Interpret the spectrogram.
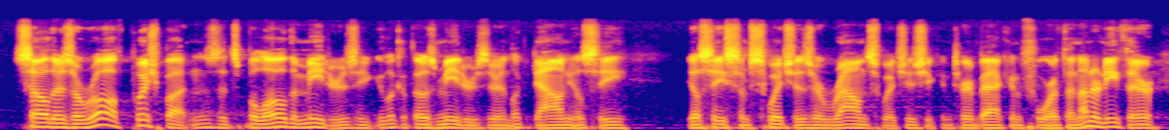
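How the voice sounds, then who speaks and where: A man giving an informal technical explanation as a guest engineer, in a halting, folksy way, thinking aloud as he goes. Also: fairly low pitch, fairly bright tone. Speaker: guest, radio station engineer.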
